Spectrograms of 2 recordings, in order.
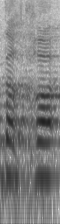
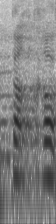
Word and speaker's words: Tartrat: Je m'appelle Tartra, et Tartra, c'est un palindrome. Ça s'écrit dans les deux sens, en fait.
